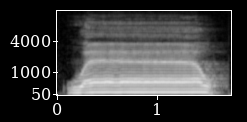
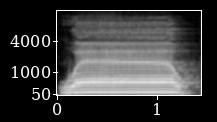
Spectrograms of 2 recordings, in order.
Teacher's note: 2 ঠোঁট গোল করে মাঝখানে ফাঁক রেখে হরফটি উচ্চারণ করতে হবে।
